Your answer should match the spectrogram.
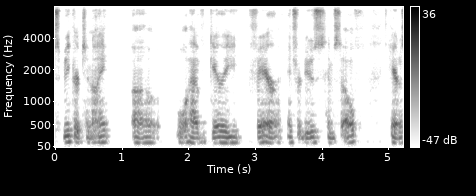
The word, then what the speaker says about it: Fehr: So as Trenton said, my name's Gary Fehr, and that is pronounced correctly.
